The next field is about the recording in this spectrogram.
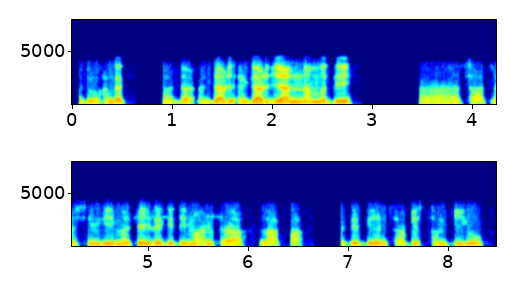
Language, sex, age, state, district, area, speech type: Manipuri, male, 30-45, Manipur, Churachandpur, rural, conversation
